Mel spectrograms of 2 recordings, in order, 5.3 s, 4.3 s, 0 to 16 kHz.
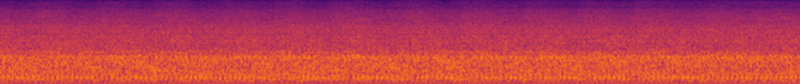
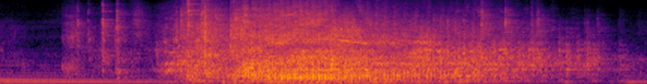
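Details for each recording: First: Champion 4000 generator first run on a new replacement carburetor after the old one left it inoperable, choke on and running a little choppy, then fuel valve shut off to let it die from fuel starvation; steady even drone, normal running. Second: Champion 4000 generator, choke on and fuel valve open: it fires with a ragged, rapid chuff, rises briefly, then fades and dies within seconds. There is spark, but the carburetor cannot maintain fuel supply; a carburetor replacement is planned.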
